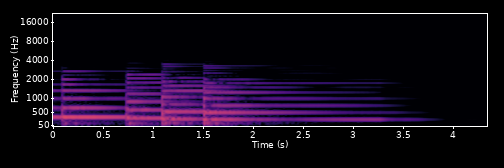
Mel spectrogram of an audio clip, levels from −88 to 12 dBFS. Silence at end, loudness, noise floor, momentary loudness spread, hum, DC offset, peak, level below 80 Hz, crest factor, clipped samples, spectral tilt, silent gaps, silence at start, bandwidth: 0.95 s; -37 LUFS; -89 dBFS; 19 LU; none; under 0.1%; -22 dBFS; -70 dBFS; 16 dB; under 0.1%; -6.5 dB/octave; none; 0 s; 3.7 kHz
